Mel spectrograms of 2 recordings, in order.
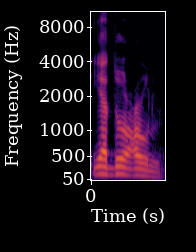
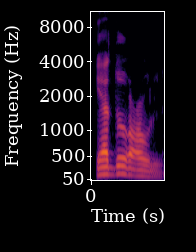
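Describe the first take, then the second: The two takes are said the same way.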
